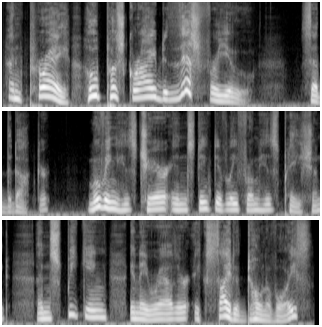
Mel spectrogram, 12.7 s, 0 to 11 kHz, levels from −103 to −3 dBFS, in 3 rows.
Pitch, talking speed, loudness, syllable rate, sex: 155 Hz, 125 wpm, -20 LUFS, 3.9 syllables/s, male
